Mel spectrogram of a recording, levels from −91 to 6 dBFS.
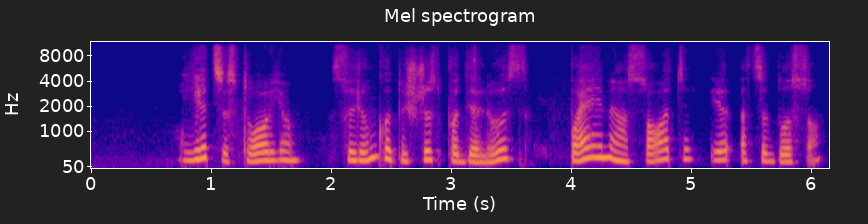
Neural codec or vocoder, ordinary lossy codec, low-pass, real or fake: codec, 16 kHz in and 24 kHz out, 0.8 kbps, FocalCodec, streaming, 65536 codes; MP3, 64 kbps; 10.8 kHz; fake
